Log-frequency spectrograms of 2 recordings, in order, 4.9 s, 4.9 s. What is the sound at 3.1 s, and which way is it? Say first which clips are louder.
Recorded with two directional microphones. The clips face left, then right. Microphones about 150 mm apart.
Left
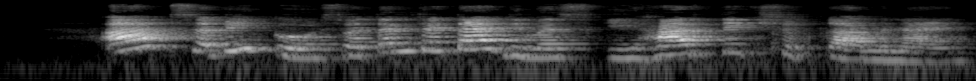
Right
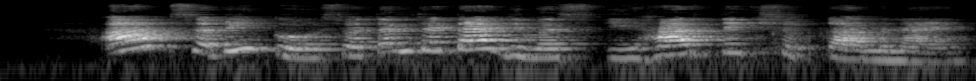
Speech: even; 35° right (ahead or behind).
